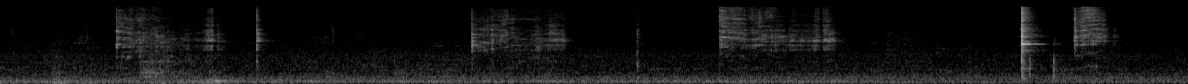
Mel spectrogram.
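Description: Steel ladle scraping and clinking against a steel kadai and steel tray as fried bread cubes are scooped from the oil and tipped onto the tray: four short scraping bursts, with one sharp clink about ten seconds in, the loudest.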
